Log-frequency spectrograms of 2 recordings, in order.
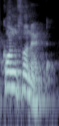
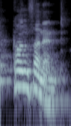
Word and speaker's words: consonant: कॉन्सोनेंट।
